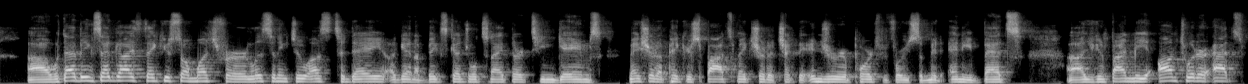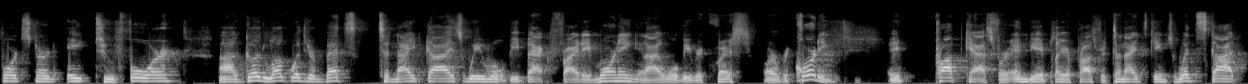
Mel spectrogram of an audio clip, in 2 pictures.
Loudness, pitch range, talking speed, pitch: -17 LUFS, 115-145 Hz, 190 wpm, 125 Hz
